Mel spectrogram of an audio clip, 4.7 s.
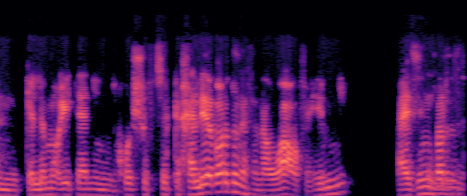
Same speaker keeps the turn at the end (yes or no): yes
